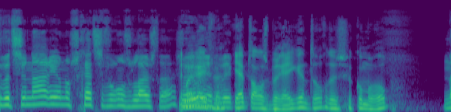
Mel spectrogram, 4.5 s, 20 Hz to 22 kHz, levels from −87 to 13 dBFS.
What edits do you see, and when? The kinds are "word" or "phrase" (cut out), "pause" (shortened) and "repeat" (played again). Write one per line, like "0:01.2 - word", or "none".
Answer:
0:01.8 - word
